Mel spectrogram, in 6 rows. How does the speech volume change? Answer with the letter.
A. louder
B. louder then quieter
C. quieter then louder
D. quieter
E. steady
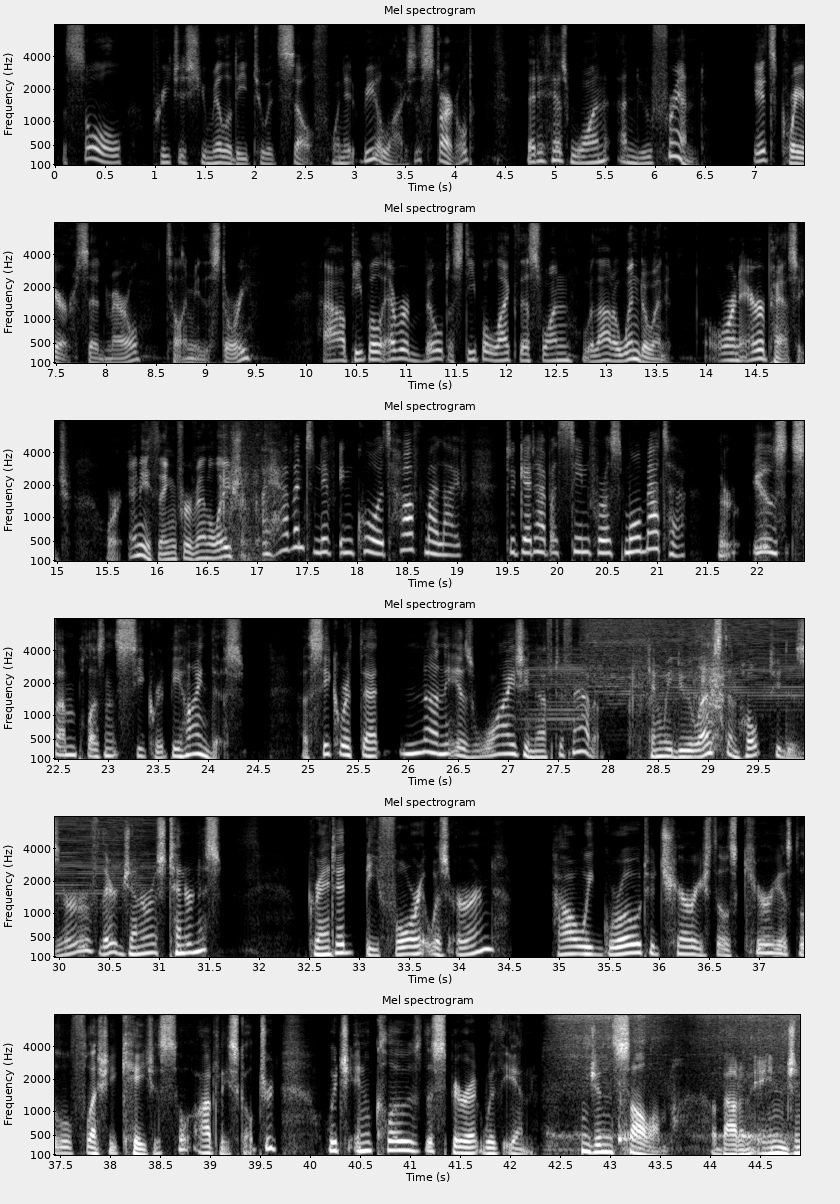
A.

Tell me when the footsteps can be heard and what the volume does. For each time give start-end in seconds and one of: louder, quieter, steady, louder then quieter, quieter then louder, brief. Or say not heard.
not heard.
